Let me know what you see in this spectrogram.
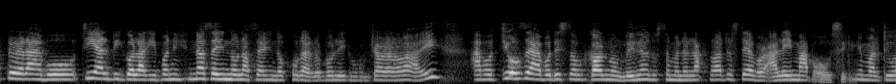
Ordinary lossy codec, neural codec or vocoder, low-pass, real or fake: none; codec, 16 kHz in and 24 kHz out, 0.4 kbps, LongCat-Audio-Codec, fine tuned four codebook decoder; 7.2 kHz; fake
